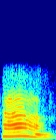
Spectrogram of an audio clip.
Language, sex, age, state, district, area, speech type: Odia, female, 60+, Odisha, Gajapati, rural, conversation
